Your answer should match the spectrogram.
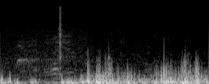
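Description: Low rumble of wind buffeting the microphone, with a sharp click about half a second in.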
